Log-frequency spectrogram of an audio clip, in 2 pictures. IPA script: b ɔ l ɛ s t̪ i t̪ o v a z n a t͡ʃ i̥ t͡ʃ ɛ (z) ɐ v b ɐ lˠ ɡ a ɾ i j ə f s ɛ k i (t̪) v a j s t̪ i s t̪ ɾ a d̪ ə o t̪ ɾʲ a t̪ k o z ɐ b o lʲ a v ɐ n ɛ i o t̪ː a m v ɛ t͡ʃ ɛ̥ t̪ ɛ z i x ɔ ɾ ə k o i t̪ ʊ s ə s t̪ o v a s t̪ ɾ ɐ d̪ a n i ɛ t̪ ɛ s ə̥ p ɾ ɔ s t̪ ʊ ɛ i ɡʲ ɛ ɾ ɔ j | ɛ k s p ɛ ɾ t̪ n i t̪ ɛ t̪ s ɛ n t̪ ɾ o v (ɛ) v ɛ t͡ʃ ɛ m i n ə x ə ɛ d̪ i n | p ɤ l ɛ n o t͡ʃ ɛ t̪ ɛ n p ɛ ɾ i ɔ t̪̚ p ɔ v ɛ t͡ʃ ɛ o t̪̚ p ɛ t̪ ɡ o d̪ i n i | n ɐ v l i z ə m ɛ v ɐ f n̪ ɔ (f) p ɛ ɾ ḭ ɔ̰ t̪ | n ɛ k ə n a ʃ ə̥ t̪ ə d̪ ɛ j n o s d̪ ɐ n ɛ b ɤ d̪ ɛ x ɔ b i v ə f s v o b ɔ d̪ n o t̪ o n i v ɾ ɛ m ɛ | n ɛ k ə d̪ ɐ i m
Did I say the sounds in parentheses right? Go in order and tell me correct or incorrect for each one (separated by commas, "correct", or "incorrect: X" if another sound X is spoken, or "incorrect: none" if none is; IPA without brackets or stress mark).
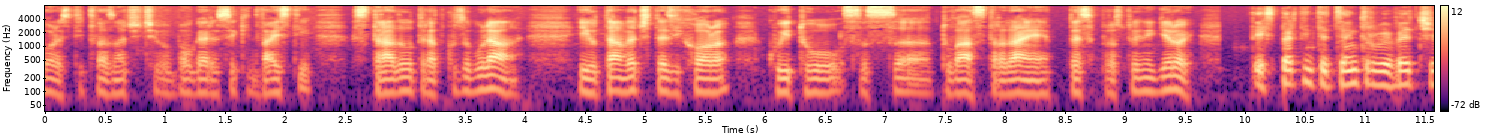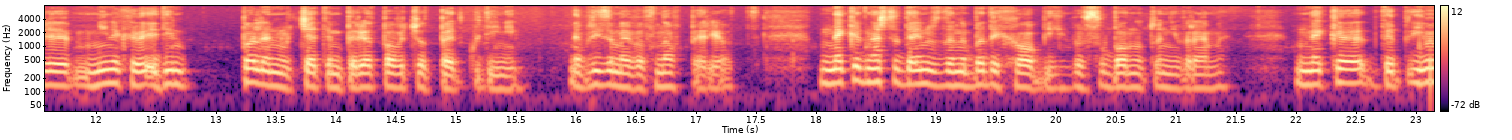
incorrect: v, incorrect: d̪, correct, correct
